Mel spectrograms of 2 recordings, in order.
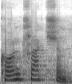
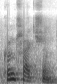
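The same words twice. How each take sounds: No difference in how they are said.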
